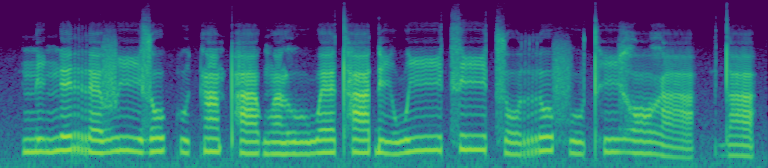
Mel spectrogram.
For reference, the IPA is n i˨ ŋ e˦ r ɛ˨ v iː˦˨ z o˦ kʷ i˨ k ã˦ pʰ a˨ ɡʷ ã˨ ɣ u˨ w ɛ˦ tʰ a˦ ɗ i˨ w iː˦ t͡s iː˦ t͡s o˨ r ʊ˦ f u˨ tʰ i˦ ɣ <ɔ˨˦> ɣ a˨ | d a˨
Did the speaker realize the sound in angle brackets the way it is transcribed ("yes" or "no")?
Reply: no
